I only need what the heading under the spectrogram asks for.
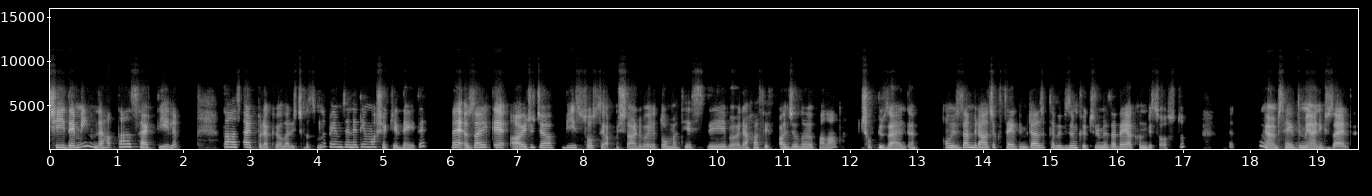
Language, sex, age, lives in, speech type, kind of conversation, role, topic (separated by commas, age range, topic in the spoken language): Turkish, female, 25-29, Poland, conversation, unstructured, none, Evde yemek yapmayı mı yoksa dışarıda yemek yemeyi mi tercih edersin?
